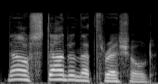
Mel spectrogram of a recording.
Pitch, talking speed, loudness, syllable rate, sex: 175 Hz, 190 wpm, -16 LUFS, 4.2 syllables/s, male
